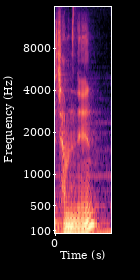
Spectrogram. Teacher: 비읍이 니은이나 이응으로 바뀔 수도 있는데 그러지 않고 미음으로 바뀐 이유는 바로 뭐다? 둘 다 같은 입술 소리이기 때문에 바뀐 거다. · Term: 비음화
